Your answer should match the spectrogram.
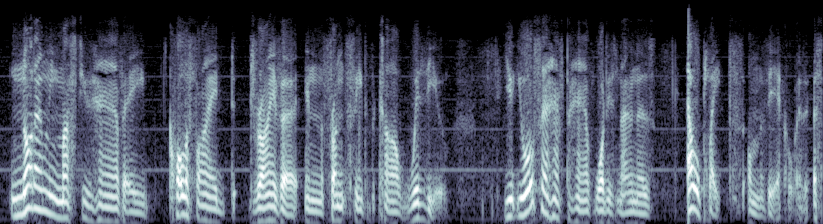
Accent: England, United Kingdom; I grew up in England. You might have figured that out from my accent. You're right. It's not really much of a Mississippian accent.

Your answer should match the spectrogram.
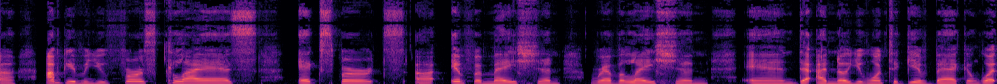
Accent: the South, United States; accent: southern; Some of my listeners in Europe and in London, they just sort of mark me with my southern accent. And they sort of say, you sound so southern when you say ATL.

